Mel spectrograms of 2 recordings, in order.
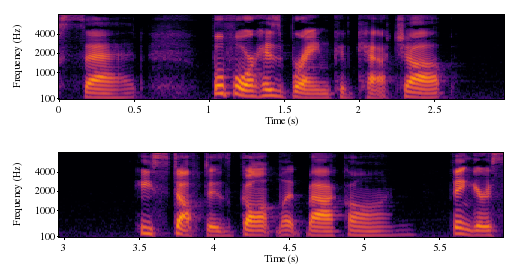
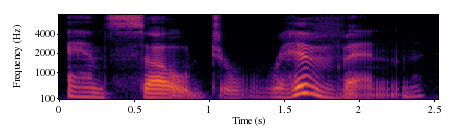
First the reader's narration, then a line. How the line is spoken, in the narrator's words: Voss said under his breath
